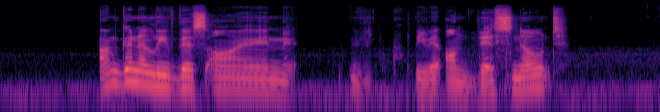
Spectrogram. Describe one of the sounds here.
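A young man speaks with animation close to a headset microphone.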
